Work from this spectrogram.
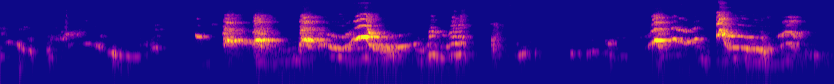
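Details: Young Blenheim Cavalier King Charles Spaniel puppies in an indoor pen: soft whines, then clusters of quick high yapping barks with squeaky yelps, a quiet gap, and two final strained yelping barks.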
